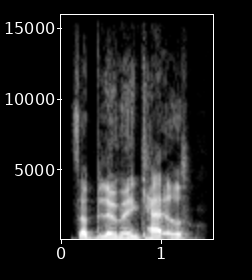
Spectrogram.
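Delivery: loud, high Scottish accent. Trying out a British phrase while chatting, landing in an accidental Scottish-sounding accent. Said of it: "Why'd I say it like a Scotsman?".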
